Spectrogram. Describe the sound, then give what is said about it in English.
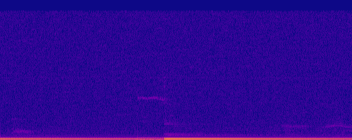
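A sustained, ringing instrument tone hums steadily, then is struck again with a mallet partway through, renewing a bright, resonant tone that slowly fades. No voices. “Can you feel the awareness of the instrument, the tones of it, the vibrations?”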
